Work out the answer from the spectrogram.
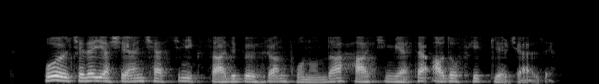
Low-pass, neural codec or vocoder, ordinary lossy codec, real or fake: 3.6 kHz; none; AAC, 24 kbps; real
